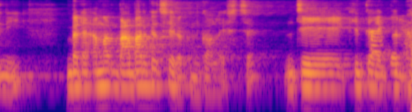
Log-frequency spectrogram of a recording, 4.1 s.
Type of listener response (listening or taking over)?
listening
